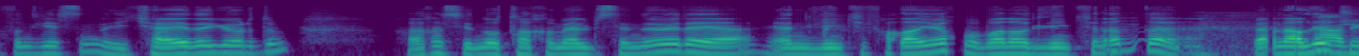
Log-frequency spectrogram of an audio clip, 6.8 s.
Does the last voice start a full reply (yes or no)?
no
